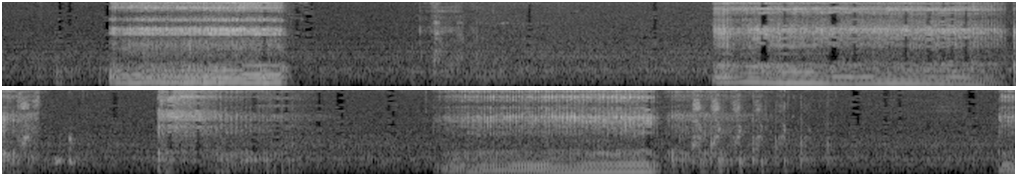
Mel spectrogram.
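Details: Loud rattling snores from a sleeping animal, about three in ten seconds with quieter breaths between; ordinary snoring.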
